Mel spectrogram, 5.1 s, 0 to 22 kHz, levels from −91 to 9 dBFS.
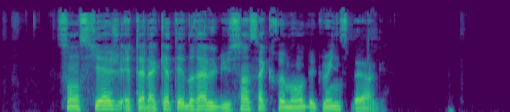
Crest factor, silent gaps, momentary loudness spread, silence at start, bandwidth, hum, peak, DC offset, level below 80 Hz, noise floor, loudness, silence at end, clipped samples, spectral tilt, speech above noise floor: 16 dB; none; 6 LU; 0.6 s; 16 kHz; none; -2 dBFS; under 0.1%; -48 dBFS; -84 dBFS; -17 LUFS; 0.6 s; under 0.1%; -5.5 dB/octave; 68 dB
